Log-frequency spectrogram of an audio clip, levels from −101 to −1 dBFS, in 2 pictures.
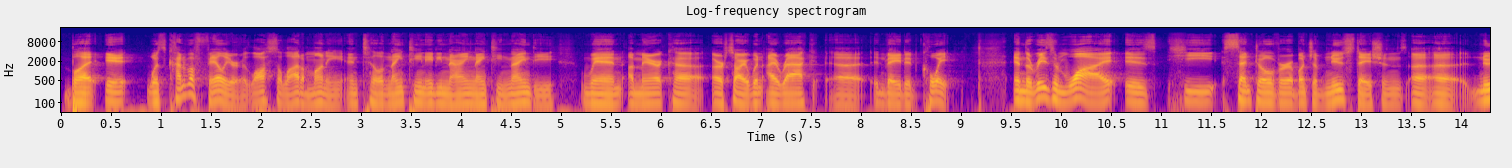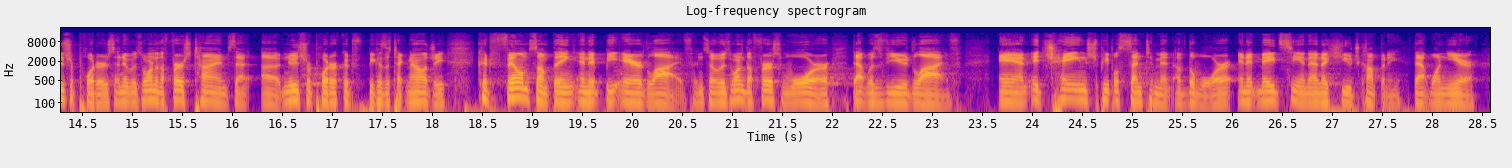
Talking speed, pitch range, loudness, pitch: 205 wpm, 95-110 Hz, -21 LUFS, 105 Hz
